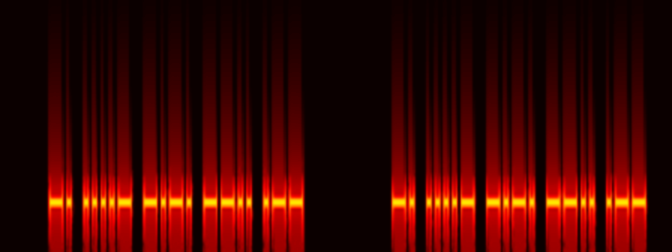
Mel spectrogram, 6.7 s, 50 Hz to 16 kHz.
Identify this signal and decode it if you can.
Morse code, heard as a keyed tone, about 28 wpm, 700 Hz. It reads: N4CZW N4CZW
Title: USA Call Signs - 5 Characters - Repeated 2x - 28wpm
